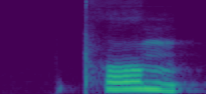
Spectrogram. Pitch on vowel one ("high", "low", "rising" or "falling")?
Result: falling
